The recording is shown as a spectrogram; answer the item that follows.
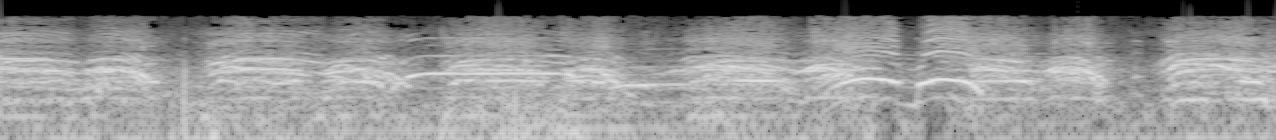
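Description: A crowd holding placards in a courthouse yard shouts at a defendant, with loud, rhythmic, chant-like shouting repeated over and over and short breaks between bursts.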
